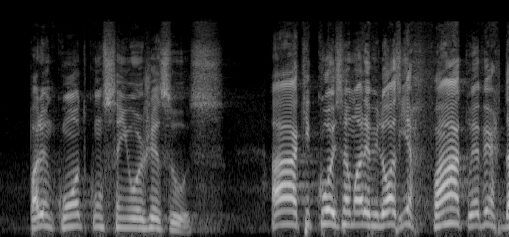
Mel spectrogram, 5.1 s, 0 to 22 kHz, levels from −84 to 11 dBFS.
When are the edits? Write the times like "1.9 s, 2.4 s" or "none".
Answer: 2.6 s, 4.0 s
